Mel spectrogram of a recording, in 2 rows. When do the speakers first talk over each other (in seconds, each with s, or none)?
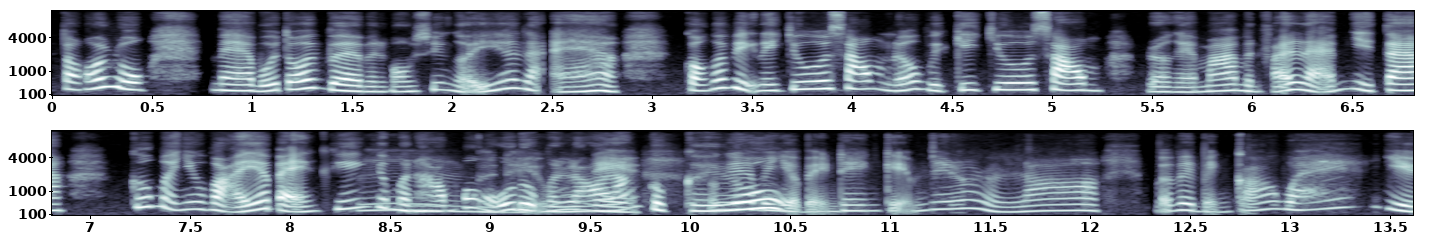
8.3 s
